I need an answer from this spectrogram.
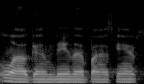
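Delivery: robotic voice. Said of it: "We talk like robots".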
